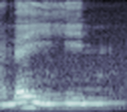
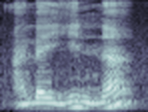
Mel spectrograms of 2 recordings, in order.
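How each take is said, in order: First: The word ends on a plain n sound. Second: The word ends with a doubled n and vowel. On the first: Reading stops at this word. "hendaklah matikan nun syaddah tersebut" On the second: Reading continues past this word. "nun syaddah"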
